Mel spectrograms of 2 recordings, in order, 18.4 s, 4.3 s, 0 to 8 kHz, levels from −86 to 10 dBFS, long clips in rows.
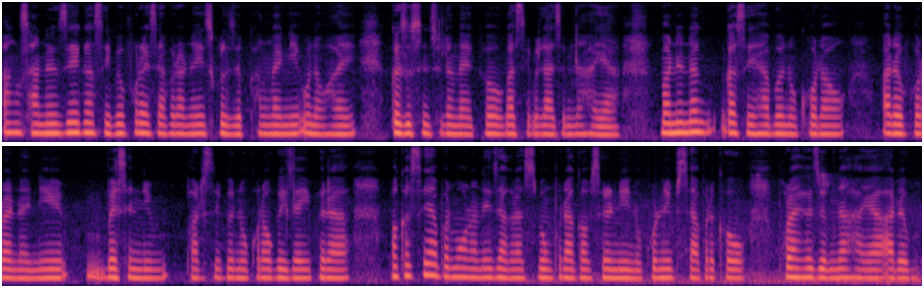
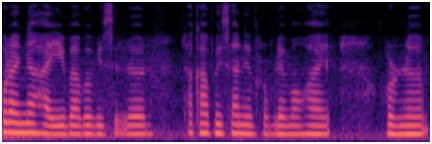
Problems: constant background noise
